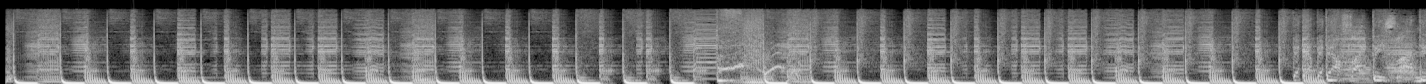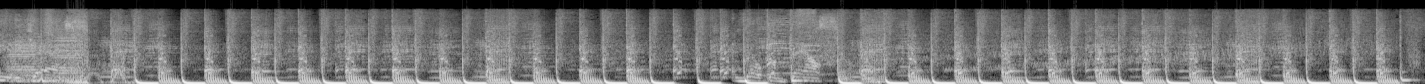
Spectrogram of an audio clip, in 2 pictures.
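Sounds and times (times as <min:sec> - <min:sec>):
bassline: 0:00.0 - 0:28.5.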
